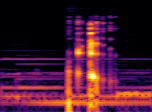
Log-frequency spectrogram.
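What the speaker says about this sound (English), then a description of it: "Oh, that's a burp." A single short burp, close and mid-loud, a gurgling throaty burst lasting about half a second over a faint steady background hum.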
